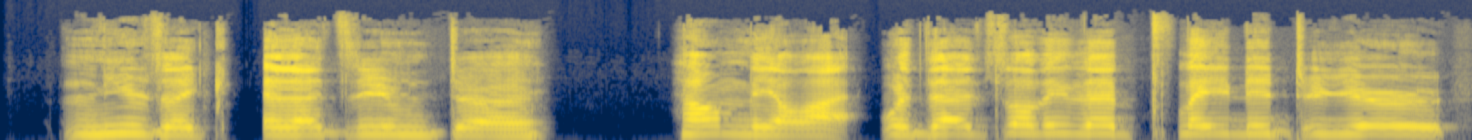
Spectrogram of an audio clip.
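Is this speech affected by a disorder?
Yes: cerebral palsy; since childhood, wheelchair user, chair lifted onto stage by four men.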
